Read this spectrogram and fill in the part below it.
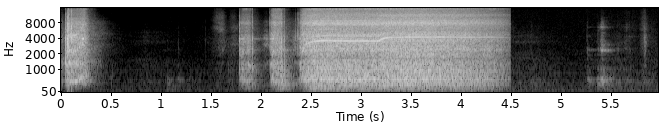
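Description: A power drill whirs in short bursts, then runs steadily for about two seconds as the bit bores through metal bracket stock for driving lights, close and loud, followed by quiet.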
